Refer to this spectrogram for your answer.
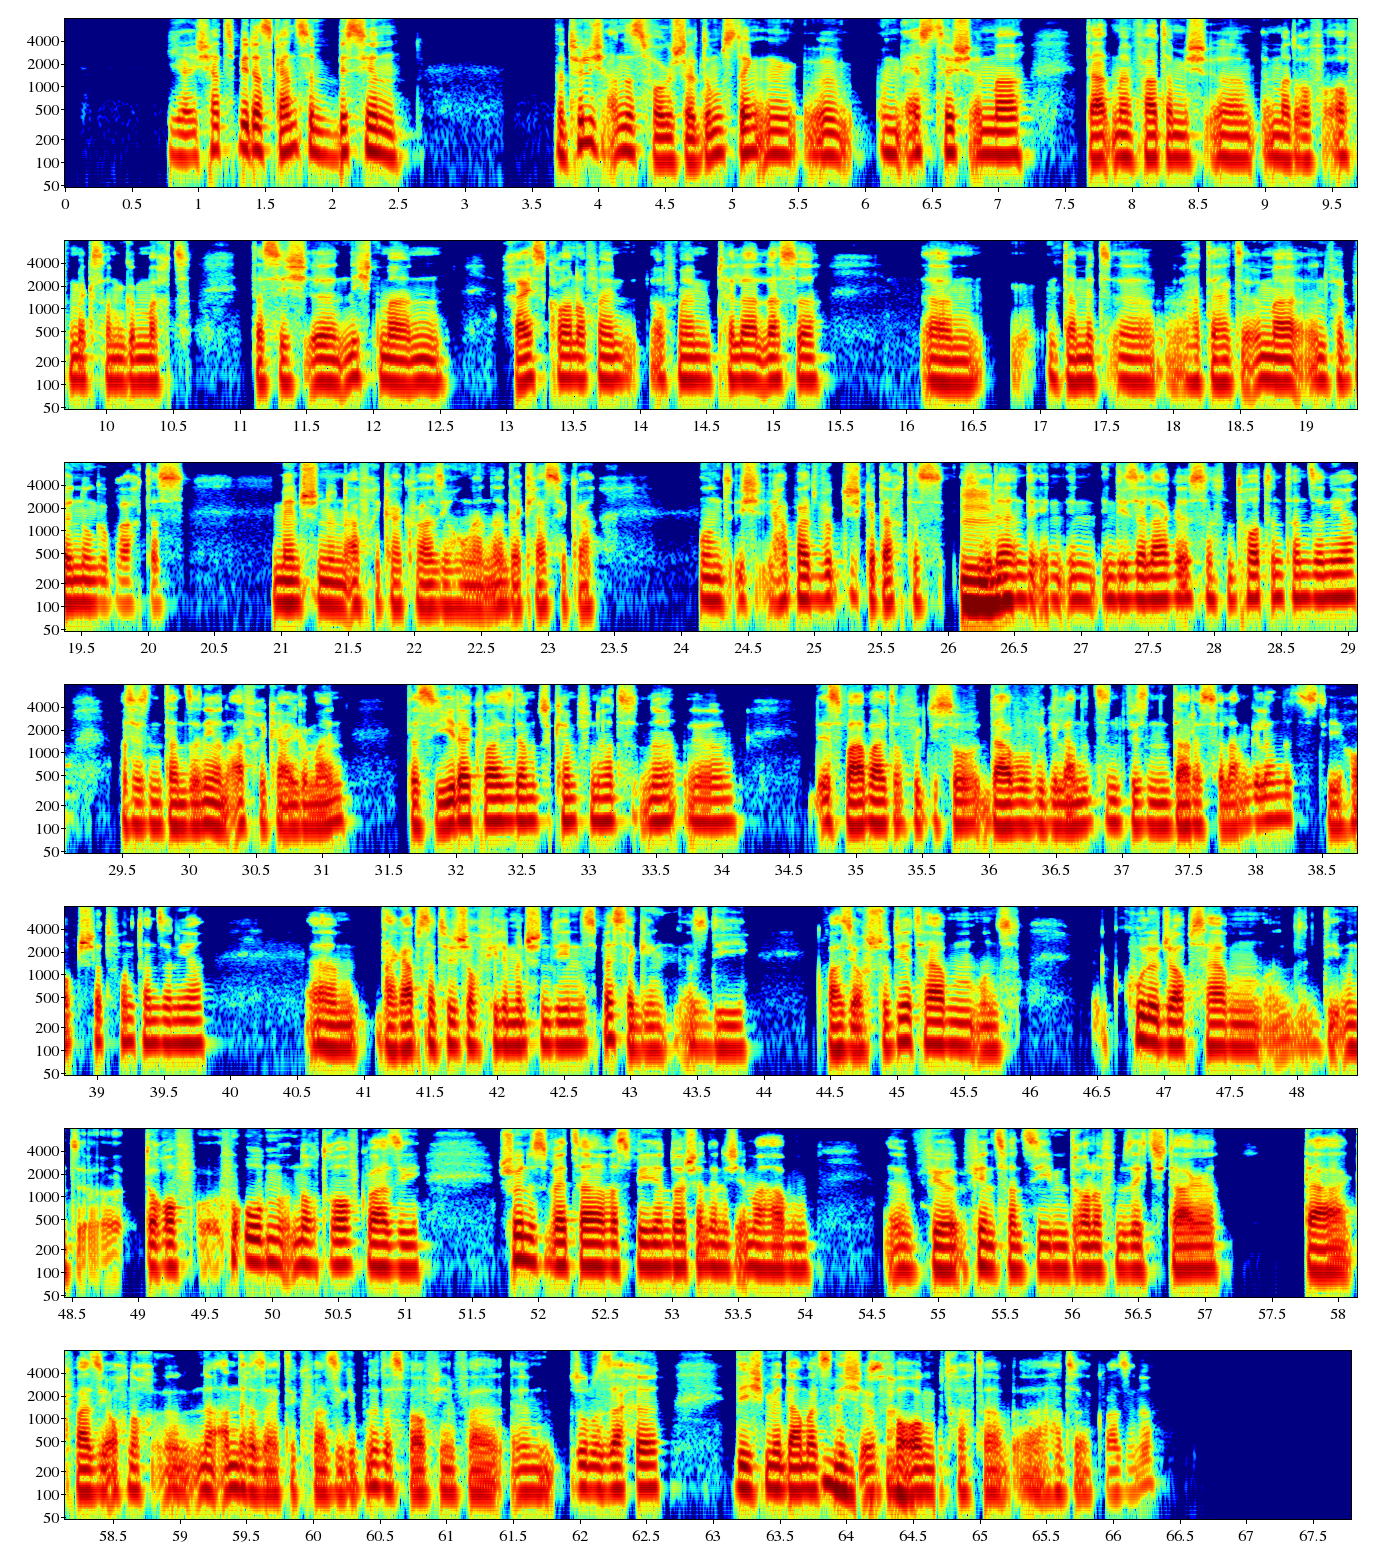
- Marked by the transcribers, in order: chuckle
- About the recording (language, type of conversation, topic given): German, podcast, Was hat dir deine erste große Reise beigebracht?
- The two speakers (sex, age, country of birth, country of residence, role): male, 25-29, Germany, Germany, guest; male, 25-29, Germany, Germany, host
